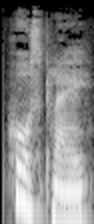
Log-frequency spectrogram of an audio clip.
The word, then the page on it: horseplay: British English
